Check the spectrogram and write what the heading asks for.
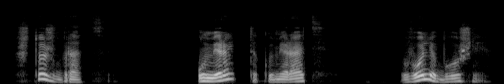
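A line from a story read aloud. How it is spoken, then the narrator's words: Solemn voice. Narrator (Russian): сказал торжественным голосом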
